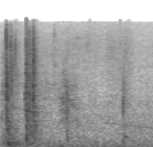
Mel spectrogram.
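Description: A door being worked: two sharp thuds about a third of a second apart, then a few fainter clicks.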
